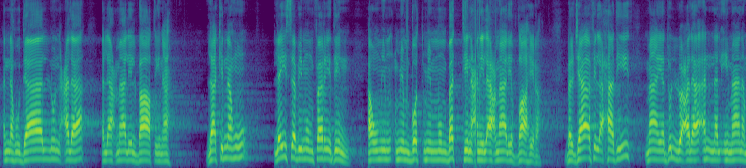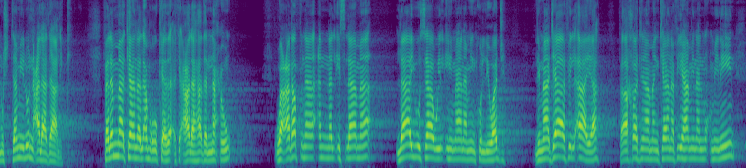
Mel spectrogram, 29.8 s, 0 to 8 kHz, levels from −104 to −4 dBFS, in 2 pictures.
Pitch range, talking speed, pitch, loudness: 155-185 Hz, 110 wpm, 165 Hz, -24 LUFS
